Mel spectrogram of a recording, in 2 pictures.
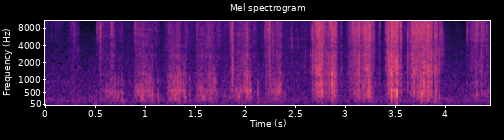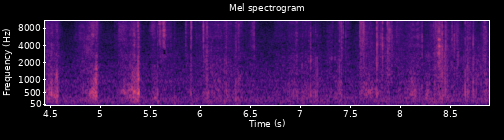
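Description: Long red nails scratch and brush the reversible pink and gold sequins on a stuffed plush pig toy. The result is a series of bright, crisp, crinkly scratching strokes in irregular bursts, with the loudest and densest strokes around the middle of the clip before they soften again.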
